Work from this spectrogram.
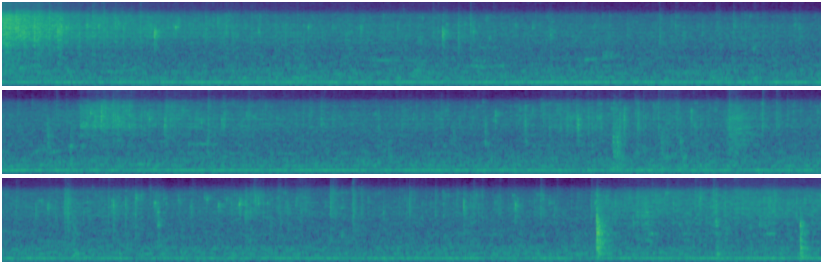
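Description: Garlic frying in hot cooking oil in a pan for a home-style Filipino dish, a steady, soft, prolonged sizzle with occasional scrapes and stirring clicks, and no talking.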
